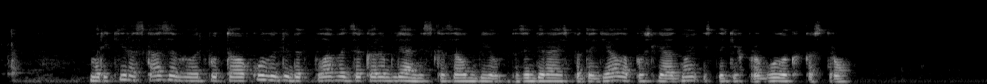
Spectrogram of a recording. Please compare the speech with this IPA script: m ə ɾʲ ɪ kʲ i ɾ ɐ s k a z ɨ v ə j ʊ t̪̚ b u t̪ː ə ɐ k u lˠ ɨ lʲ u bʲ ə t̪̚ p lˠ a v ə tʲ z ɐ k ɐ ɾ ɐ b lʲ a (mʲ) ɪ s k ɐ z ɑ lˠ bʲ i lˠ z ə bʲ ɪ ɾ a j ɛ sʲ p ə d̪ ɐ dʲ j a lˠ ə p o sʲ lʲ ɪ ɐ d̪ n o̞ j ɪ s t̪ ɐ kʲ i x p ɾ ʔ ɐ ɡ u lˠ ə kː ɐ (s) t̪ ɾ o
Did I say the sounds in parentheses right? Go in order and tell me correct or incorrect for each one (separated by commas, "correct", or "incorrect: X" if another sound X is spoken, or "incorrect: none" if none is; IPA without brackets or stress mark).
correct, correct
